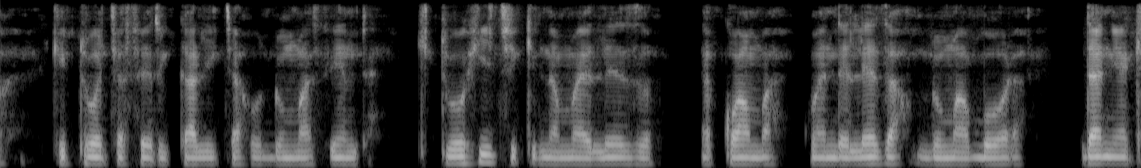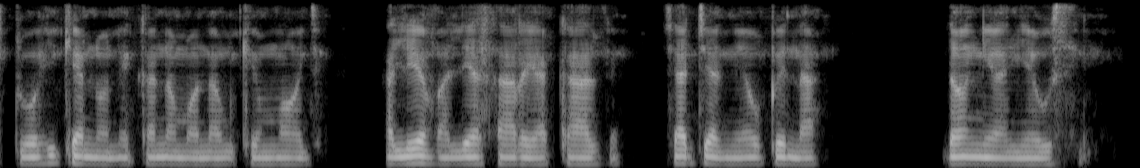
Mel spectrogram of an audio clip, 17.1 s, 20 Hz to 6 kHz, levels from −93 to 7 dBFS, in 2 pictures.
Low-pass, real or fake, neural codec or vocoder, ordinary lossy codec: 5.4 kHz; fake; codec, 16 kHz, 4.8 kbps, FACodec; AAC, 48 kbps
